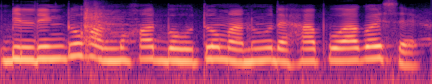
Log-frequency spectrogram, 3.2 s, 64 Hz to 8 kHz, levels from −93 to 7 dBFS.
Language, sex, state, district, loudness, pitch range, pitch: Assamese, male, Assam, Sonitpur, -12 LUFS, 245-275 Hz, 255 Hz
